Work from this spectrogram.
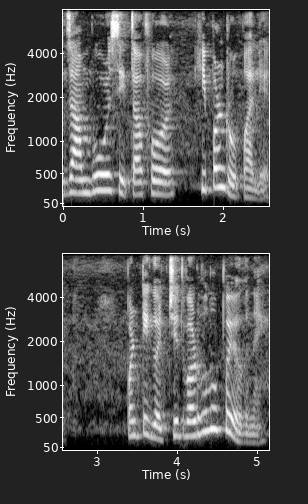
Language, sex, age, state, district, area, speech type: Marathi, female, 60+, Maharashtra, Pune, urban, spontaneous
